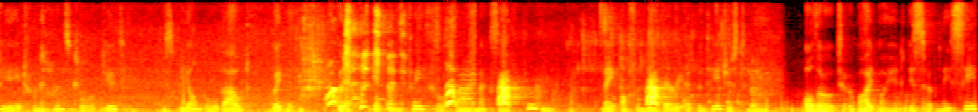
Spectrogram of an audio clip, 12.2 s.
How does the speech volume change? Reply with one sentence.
The loudness of the speech stays about the same.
